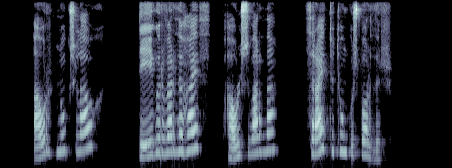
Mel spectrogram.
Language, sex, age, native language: Icelandic, female, 40-49, Icelandic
